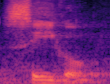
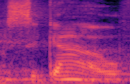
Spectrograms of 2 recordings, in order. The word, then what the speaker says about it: Siegel: Siegel. Yeah, I was saying Seagal. I was saying Seagal and people thought Stephen...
